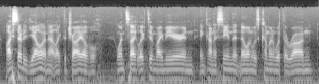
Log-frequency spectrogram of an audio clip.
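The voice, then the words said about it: Hoarse, worn-out voice. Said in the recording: “I just started yelling. And that's why my voice is still gone.”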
